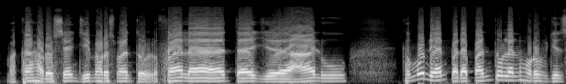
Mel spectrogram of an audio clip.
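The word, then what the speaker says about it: فلا تجعلوا: pantulan huruf Jin sendiri jangan sampai tambahan ada alifnya maaf tambahan Hamzah yang disukunkan misalkan Fala tajalu tajalu ini tambahan Hamzah harusnya tidak ditambah dengan Hamzah hanya eh memantul saja Fala tajalu Taj Taj ya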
